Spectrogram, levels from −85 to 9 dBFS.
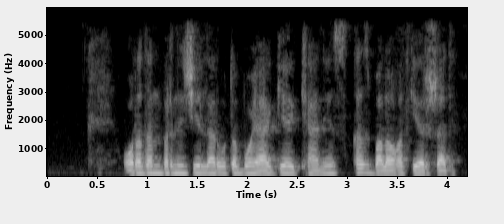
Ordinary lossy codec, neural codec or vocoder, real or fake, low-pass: AAC, 48 kbps; none; real; 5.4 kHz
